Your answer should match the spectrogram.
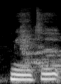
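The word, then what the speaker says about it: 水: For your reference, the pronunciation is called Mizu. mizu. Okay. It's called mizu.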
